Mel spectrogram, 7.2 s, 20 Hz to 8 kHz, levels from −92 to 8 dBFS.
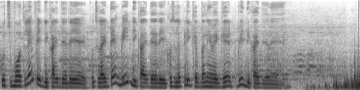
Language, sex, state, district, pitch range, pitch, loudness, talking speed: Hindi, male, Rajasthan, Bikaner, 130-165 Hz, 140 Hz, -13 LUFS, 200 wpm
